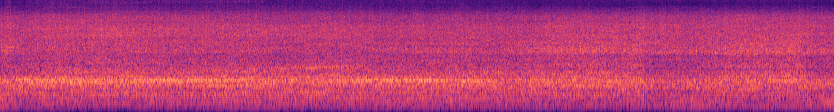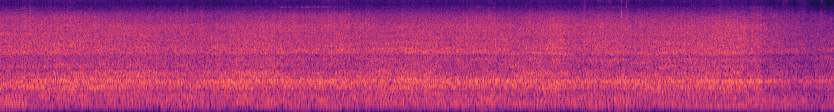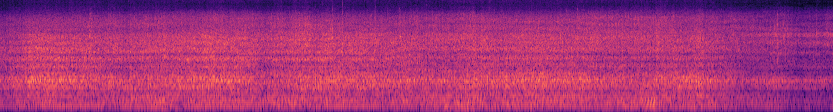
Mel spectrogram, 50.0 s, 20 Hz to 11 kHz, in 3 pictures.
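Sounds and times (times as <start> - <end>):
track machine running: 0.0 - 50.0.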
